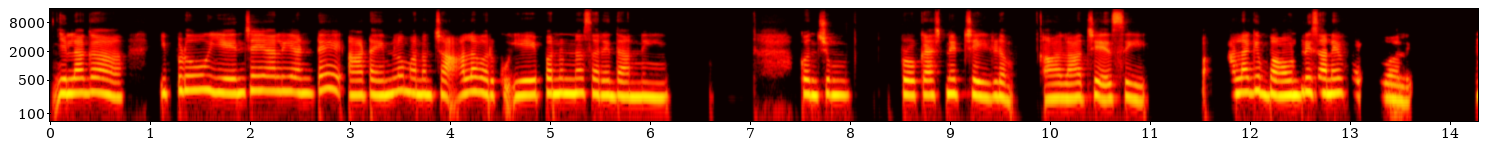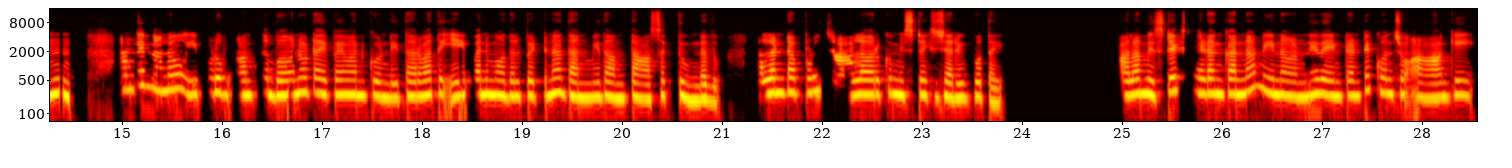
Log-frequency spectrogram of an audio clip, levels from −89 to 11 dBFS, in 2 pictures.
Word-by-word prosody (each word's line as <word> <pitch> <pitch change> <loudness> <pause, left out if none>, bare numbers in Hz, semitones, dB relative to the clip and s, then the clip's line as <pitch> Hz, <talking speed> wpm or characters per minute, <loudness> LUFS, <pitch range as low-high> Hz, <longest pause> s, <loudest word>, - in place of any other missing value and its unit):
ఇలాగా 280 +1 +2 0.7
ఇప్పుడు 310 +4 -2 0.4
ఏం 275 0 +1
చేయాలి 305 -1 0
అంటే 275 +3 -2 0.3
ఆ - - +2
టైమ్‌లో 260 +4 0
మనం 260 -1 0
చాలా 260 +4 +1
వరకు 245 -2 -4 0.2
ఏ - - +3 0.2
పని 270 -1 +2
ఉన్నా 270 +1 +2
సరే 250 -1 0
దాన్ని 230 0 0 1.5
కొంచెం 255 0 +1 0.7
ప్రోక్రాస్టినేట్ 250 +1 0
చేయడం. 230 -3 0 0.4
అలా 215 0 0 0.2
చేసి, 215 -1 +1 0.9
బ - - -6
అలాగే 285 +3 +2
బౌండరీస్ 250 +3 +3
అనేవి 275 +1 +2
పెట్టుకోవాలి. 210 -6 -4 0.7
హ్మ్. 255 -3 +3 0.5
అంటే 320 +5 +1
మనం 315 +1 +1 0.2
ఇప్పుడు 285 +2 -1 0.2
అంత 250 +2 -2 0.2
బర్న్అవుట్ 265 +4 +1
అయిపోయామనుకోండి, 245 -3 0
తరువాత 245 +2 +1 0.2
ఏ - - +3 0.2
పని 260 0 +2
మొదలుపెట్టిన 240 +1 0 0.2
దాని 225 -2 +3
మీద 225 +1 -1
అంత 215 +1 -1 0.2
ఆసక్తి 240 +3 -4
ఉండదు. 195 -2 0 0.4
అలాంటప్పుడు 280 +2 +2 0.2
చాలా 230 +3 +4
వరకు 255 +2 -2
మిస్టేక్స్ 245 -2 0
జరిగిపోతాయి... 215 -5 -1 1.2
అలా 255 +2 +4
మిస్టేక్స్ 285 +4 +2
చేయడం 270 -1 +3
కన్నా 265 +3 +4
నేను 260 -3 +2
అనేది 250 +4 +1
ఏంటంటే, 240 +4 -1
కొంచెం 265 -2 0 0.3
ఆగి 225 +3 -1
255 Hz, 115 wpm, -23 LUFS, 235-275 Hz, 1.5 s, చాలా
